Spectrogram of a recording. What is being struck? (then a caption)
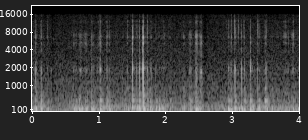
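Steel dip pen nib on thin grid paper. A steel calligraphy dip pen nib scratches ink strokes across thin grid paper while writing the words "and mine." The sound is a quiet, irregular series of short, dry scratches and ticks. Some strokes catch sharply with a bright edge, over a low, soft rustle.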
